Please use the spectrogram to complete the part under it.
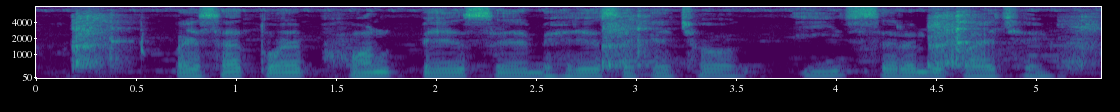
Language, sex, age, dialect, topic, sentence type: Maithili, male, 18-24, Angika, banking, question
